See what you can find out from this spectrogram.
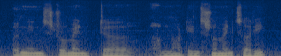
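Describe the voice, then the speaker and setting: In an Indian accent, a man talks at a fairly quick pace. His tone is dark and mellow, and somewhat breathy. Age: 80s+. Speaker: industrial safety officer. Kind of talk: interview answer.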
